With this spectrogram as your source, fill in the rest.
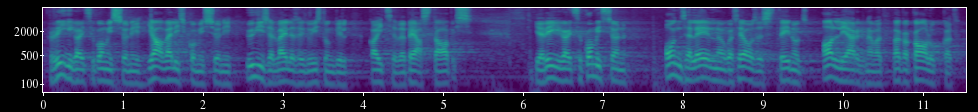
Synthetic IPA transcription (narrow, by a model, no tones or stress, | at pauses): riːɡ̥ikɑjt̪se̞ko̞misjo̞nʲijɑvælʲisko̞misio̞nʲi | yɦise̞lvælʲjɑsɤjd̪uist̪uŋɡil | kɑjt̪seve̞pe̞ɑst̪ɑːb̥is | jɑɾiːɡikɑjt̪se̞ko̞misjo̞n | o̞nse̞lːee̞ːlnɤwɡ̥ɑse̞o̞se̞st̪e̞jnud̪̥ɑlːjærɡne̞vɑd̪̥væɡ̥ɑkɑːlukˑːɑd̪̥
